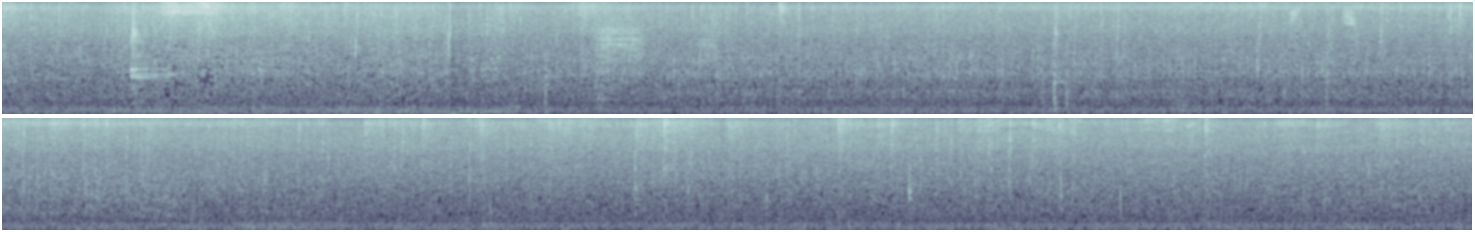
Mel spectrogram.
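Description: Snake and bamboo shoots sizzling and simmering in a steel wok over a wood fire, a steady hiss, with a metal spoon scraping the wok a few times near the start.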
